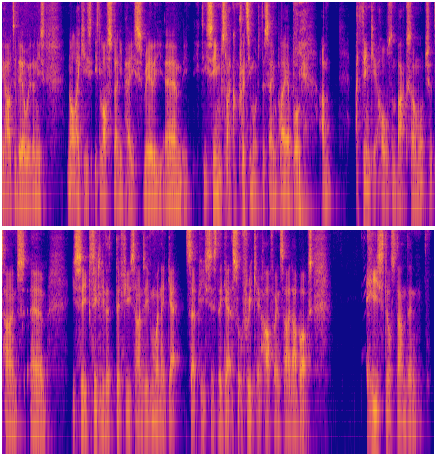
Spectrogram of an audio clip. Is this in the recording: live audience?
no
